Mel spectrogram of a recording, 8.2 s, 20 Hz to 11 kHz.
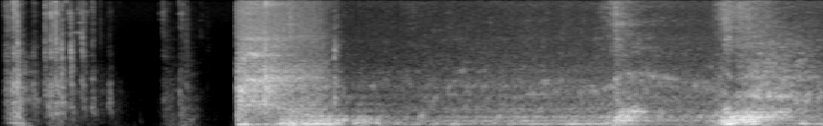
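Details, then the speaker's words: Mk2 Triumph Stag V8 after ignition timing and Zenith Stromberg carb balancing, started and idling: even, steady, smooth idle with a couple of clean blips; normal idle. "And I'm sure you'll agree, if you hear that as clearly as I can, that is pretty blooming smooth."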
